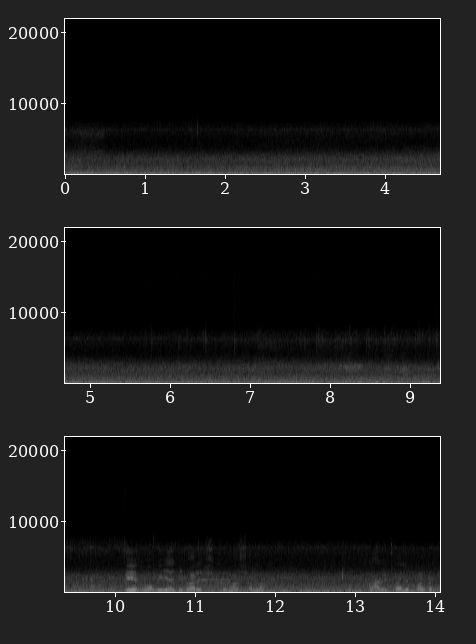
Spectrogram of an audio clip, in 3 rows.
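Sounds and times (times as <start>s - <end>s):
heavy rain on pavement: 0.0s - 14.0s.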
